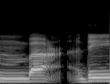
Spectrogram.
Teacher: maka bunyi nun sukun atau tanwin diganti bunyi mim sukun disertai dengungnya disertai dengung jangan bunyinya aja mim sukun tapi tidak ada dengungnya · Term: iqlab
